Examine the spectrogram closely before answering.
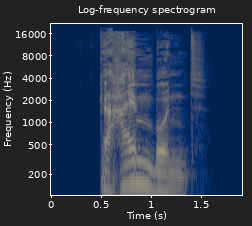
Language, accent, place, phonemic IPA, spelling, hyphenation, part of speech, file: German, Germany, Berlin, /ɡəˈhaɪ̯mˌbʊnt/, Geheimbund, Ge‧heim‧bund, noun, De-Geheimbund.ogg
- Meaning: secret society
